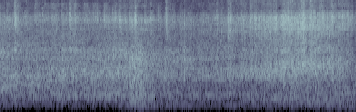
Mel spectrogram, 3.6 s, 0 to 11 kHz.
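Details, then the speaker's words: Marx 400 toy locomotive stored for decades, likely in a damp basement, first test before cleaning: harsh, gritty whirring with uneven clicks from dry, unlubricated gearing. "it has been stored very likely in a damp basement for decades you can hear how dry it is"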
